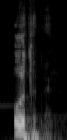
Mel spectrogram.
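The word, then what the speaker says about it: عثمان: the guy's name is Osman right Osman the first but when you pronounce it in Arabic it sounds like utan utan it's u h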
